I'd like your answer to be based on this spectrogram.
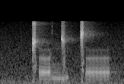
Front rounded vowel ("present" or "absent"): present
